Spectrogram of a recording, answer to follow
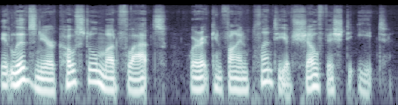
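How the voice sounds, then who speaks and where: A man reading a children's picture book aloud in an expressive, unhurried way, with casual, playful asides. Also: lowish voice, no room sound.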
